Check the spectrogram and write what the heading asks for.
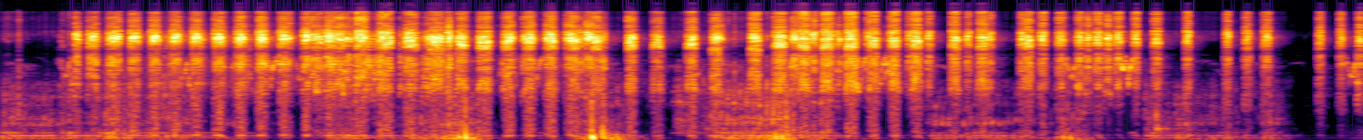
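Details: Budgerigar chirping in a continuous, busy stream of rapid, raspy high notes and chatters, with barely a gap for about ten seconds and a soft low hum in the background.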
